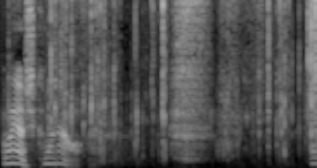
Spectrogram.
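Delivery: ordinary talk, nothing marked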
